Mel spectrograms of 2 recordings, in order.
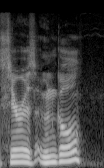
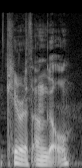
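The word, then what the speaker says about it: Cirith Ungol: You're pronouncing that incorrectly. – I'm sorry. – Allow me to flex my Tolkien. – Please. Tolkien. He's pulling it out right now. – Correct pronunciation would be Cirrus Ungol.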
